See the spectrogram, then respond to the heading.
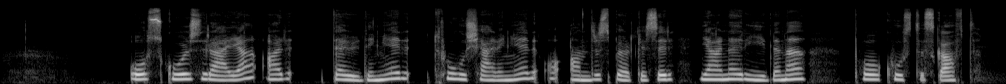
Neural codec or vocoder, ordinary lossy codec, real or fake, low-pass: vocoder, 44.1 kHz, 128 mel bands every 512 samples, BigVGAN v2; none; fake; 14.4 kHz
